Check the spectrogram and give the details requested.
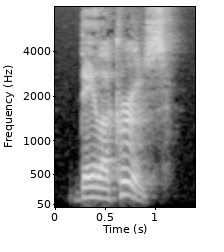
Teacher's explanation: Again, it's the other alveolar sound where, again, my tongue has to tap on my alveolar ridge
